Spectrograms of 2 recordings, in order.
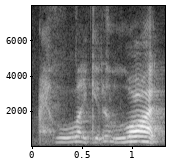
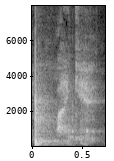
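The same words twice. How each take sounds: First: Said in the usual way. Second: Soft whispered approval; whispering. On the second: Real, not acted. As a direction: breathe it out quietly.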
